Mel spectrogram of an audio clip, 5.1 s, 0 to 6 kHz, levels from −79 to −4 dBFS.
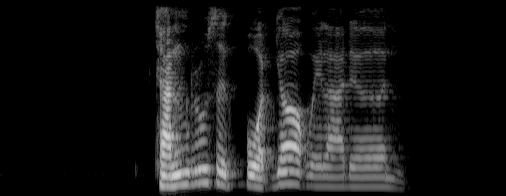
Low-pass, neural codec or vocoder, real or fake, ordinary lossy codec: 5.4 kHz; none; real; none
